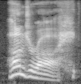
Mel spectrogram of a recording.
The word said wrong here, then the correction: Enjolras: Enjolras. Fucking French and their silent S's.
